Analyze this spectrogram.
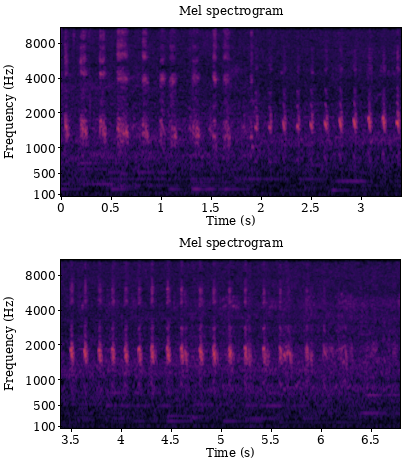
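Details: Chukar partridge calling in a fast, even rhythm of sharp chuk notes, about three or four per second, building into a long rattling series over a faint low hum.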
